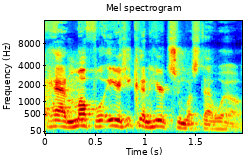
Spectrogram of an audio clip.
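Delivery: ordinary talk, nothing marked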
